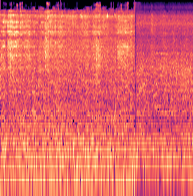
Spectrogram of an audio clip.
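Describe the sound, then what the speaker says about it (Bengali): Loud, close rattle and rumble of the Dhalarchar Express intercity train running on rails from Pabna toward Rajshahi, with continuous clickety-clack of the wheels that drops slightly in level near the end, as if heard from inside a carriage. "এই পথ দিয়ে আমরা আজকে রাজশাহী যাচ্ছি, এই দালারচর ট্রেনে"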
